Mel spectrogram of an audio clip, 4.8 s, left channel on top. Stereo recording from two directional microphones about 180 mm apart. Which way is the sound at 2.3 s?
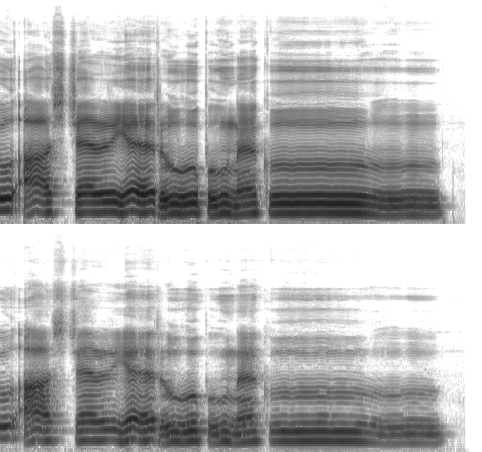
45° left (ahead or behind).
